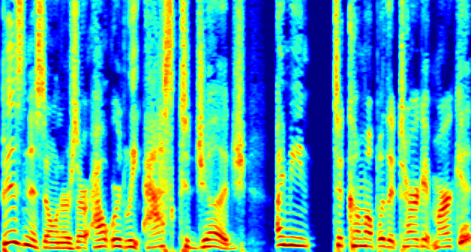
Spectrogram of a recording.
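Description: At a moderate pace, a woman with an ordinary speaking voice, fairly high in pitch, speaks with lively intonation on a very clean recording with a silent background and a dry, close sound with no echo. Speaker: podcast host, entrepreneur coach. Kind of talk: scripted monologue.

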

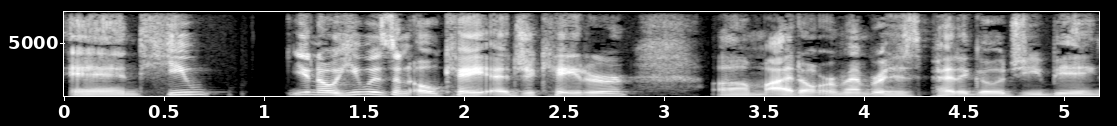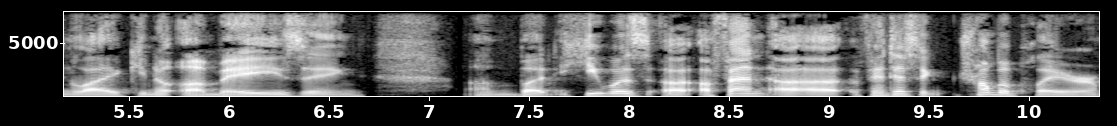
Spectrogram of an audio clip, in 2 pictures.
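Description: A man with an American accent and an unremarkable speaking voice talks at medium pitch with lively intonation. The very clean recording has a silent background and a dry, close sound with no echo. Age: 30s. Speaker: musician and piano teacher. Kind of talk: interview.

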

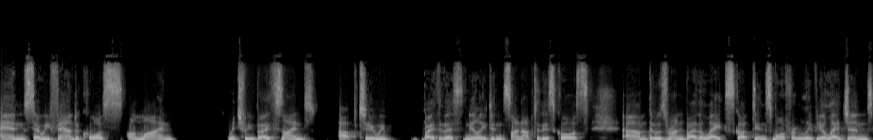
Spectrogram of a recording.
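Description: In an Australian accent, a woman talks with a very deep, low pitch at a moderate pace. Her loudness stays very even, her intonation is fairly even, and the background is quiet. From Brisbane, Australia. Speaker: business co-founder, former PR professional. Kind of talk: casual interview chat.

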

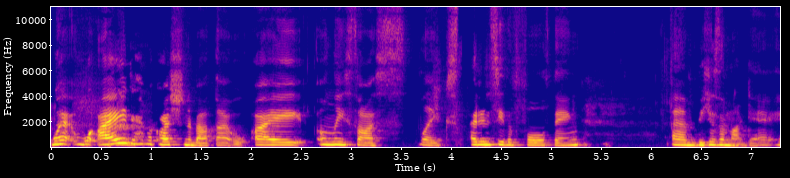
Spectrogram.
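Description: A woman speaks at a medium pitch and a moderate pace, somewhat breathy. Her pitch varies in an ordinary way while her loudness swings widely. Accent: American. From California. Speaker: homeschooling mom. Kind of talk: casual chat.

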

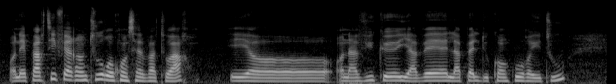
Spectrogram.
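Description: A woman speaks at a fairly slow pace in a fairly low pitch. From Mali, rural village. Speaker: actress and storyteller. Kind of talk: casual interview.

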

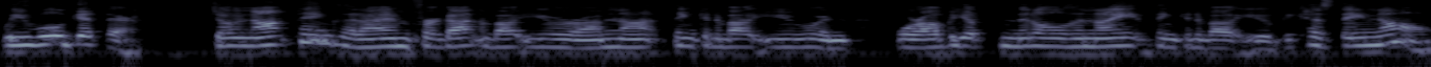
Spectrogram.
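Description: Speaking at a very fast pace, a woman with an American accent holds a medium pitch with ordinary pitch variation. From Niagara Falls, New York. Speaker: small-scale real estate developer. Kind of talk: casual interview. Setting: studio. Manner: animated.

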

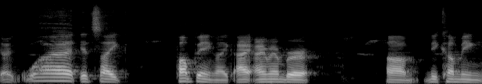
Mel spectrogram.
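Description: A man with a Hawaiian accent, in a very clean recording with a silent background and a dry, close sound with no echo. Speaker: pro surfer and scientist. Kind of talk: casual chat.

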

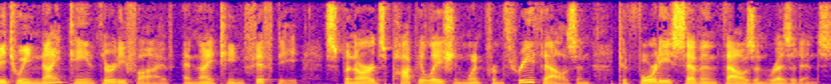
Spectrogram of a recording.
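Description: Very wide pitch swings mark a man's warm, relaxed tone. He speaks at a very slow pace on a very clean recording with a silent background. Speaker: newsletter storyteller; local history storyteller. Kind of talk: history documentary narration, read-aloud newsletter. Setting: recorded audio reading. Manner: steady, warm storyteller pacing, relaxed and amused; animated, chuckling at anecdotes.

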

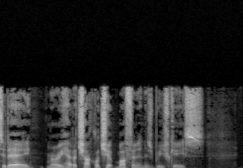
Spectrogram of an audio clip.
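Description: A natural voice reading aloud, pitch moving in an ordinary way.

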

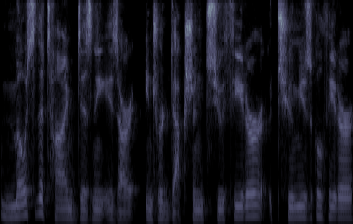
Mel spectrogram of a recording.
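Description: A man with an American accent and an unremarkable speaking voice talks at a moderate pace with medium pitch. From Michigan. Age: 30s. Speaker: theater director. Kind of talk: casual chat.

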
